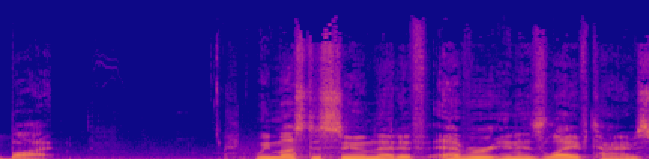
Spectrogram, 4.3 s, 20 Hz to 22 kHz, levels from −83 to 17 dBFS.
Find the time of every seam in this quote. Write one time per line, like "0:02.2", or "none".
0:01.6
